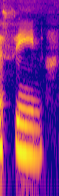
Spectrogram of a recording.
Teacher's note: ਸੋ ਜੋ ਸੀਨ word ਹੈ ਉਹਦੇ ਵਿੱਚ ਵੌਲ ਫਨੇਮ ਸ਼ੋ ਹੋ ਰਿਹਾ ਹੈ ਕਲੋਜ਼ ਫਰੰਟ ਅਨਰਾਊਂਡਡ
